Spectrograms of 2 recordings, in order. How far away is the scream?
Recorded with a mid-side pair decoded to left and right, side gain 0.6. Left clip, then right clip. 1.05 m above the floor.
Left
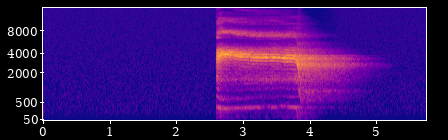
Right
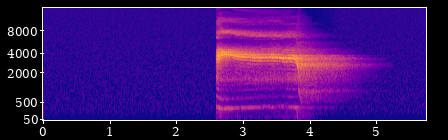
About 0.5 m.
